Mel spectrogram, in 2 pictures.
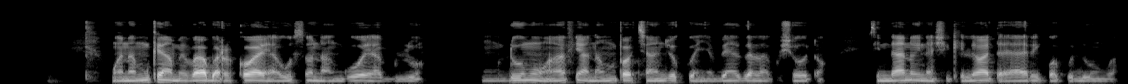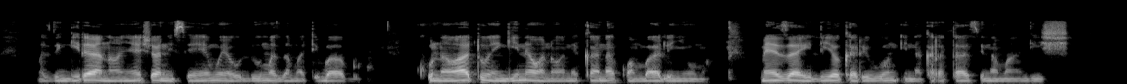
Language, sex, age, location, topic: Swahili, male, 25-35, Kisii, health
